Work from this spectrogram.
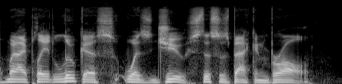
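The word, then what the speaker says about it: Joos: And I really love our little character Juice, which is spelled J-O-O-S, like this.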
